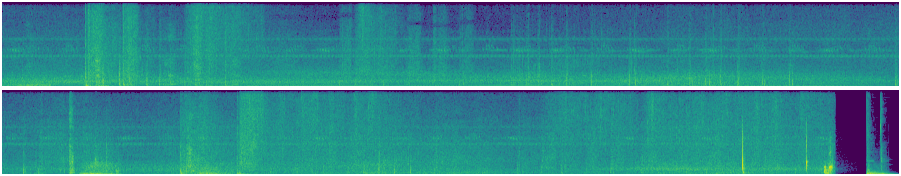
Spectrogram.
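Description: Quick footsteps patter over grass and gravel.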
